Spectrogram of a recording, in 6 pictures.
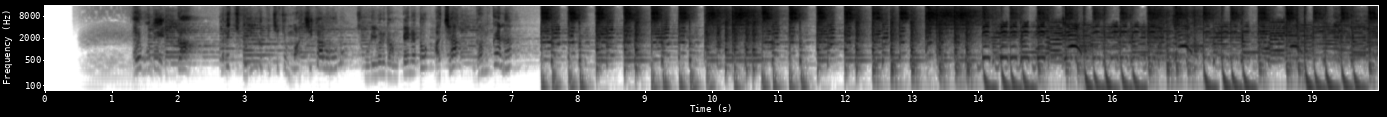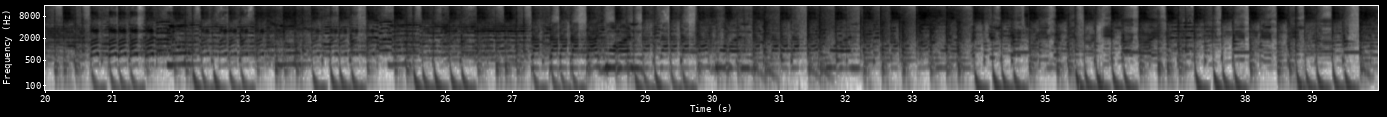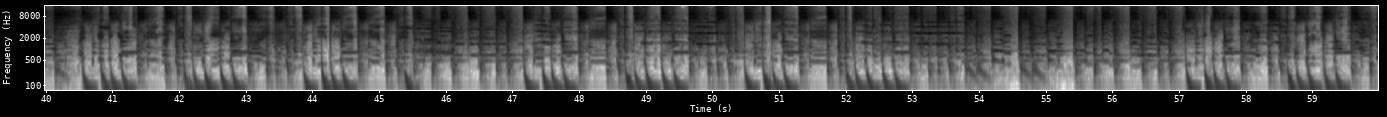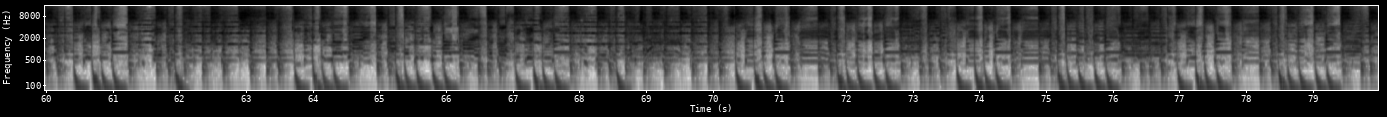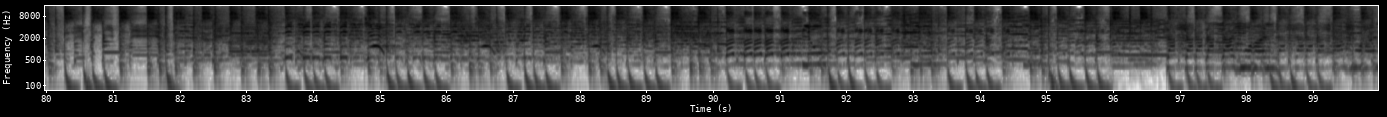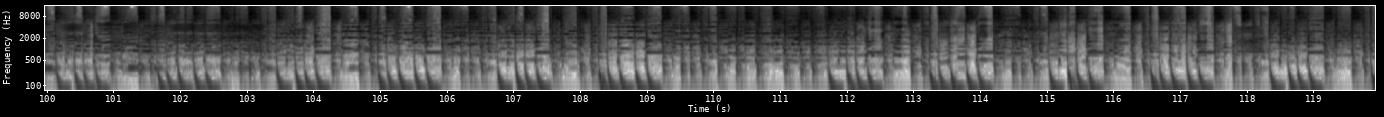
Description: New Latest Nagpuri Song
